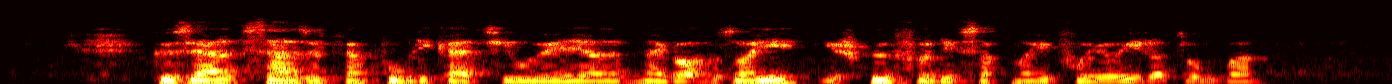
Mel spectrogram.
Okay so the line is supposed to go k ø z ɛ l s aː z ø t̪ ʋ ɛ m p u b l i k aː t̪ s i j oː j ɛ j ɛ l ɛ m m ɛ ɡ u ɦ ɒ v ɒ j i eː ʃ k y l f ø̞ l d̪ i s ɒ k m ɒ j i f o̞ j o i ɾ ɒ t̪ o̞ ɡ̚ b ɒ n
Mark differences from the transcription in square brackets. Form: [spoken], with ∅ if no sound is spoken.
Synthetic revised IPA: k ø z ɛ l s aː z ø t̪ ʋ ɛ m p u b l i k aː t̪ s i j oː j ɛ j ɛ l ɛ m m ɛ ɡ [ɒ] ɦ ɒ [z] ɒ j i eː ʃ k y l f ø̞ l d̪ i s ɒ k m ɒ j i f o̞ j o i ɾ ɒ t̪ o̞ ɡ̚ b ɒ n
